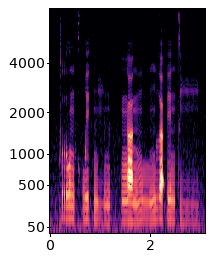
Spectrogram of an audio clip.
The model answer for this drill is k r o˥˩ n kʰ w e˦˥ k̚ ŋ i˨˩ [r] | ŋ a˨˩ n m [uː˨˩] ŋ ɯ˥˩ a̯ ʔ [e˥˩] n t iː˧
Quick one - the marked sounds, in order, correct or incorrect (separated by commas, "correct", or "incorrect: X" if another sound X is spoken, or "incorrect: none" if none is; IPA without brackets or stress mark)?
incorrect: n, correct, correct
